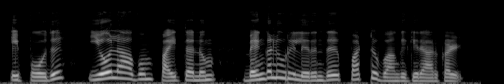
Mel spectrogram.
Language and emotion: Tamil, neutral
